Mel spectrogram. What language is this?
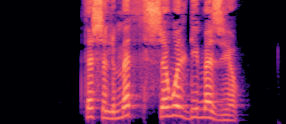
Kabyle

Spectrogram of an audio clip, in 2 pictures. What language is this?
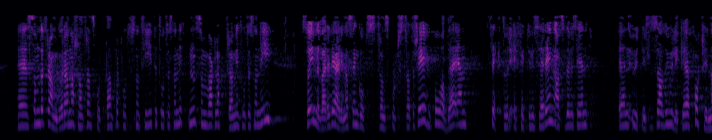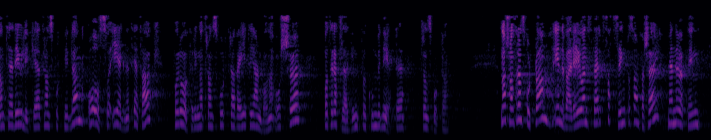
Norwegian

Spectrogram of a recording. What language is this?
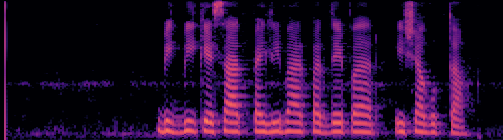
Urdu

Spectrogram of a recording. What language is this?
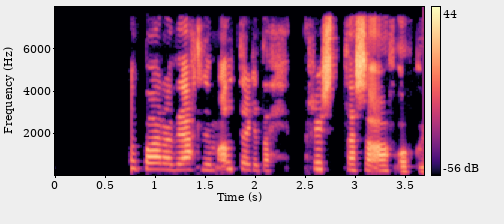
Icelandic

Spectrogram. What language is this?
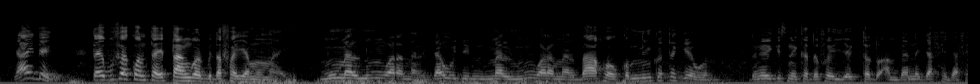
Wolof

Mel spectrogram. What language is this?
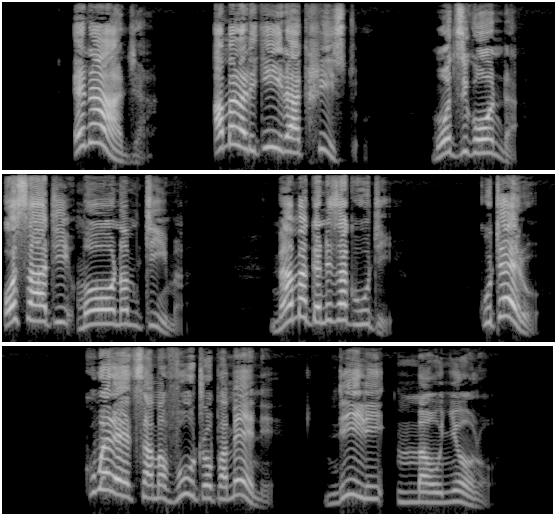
Nyanja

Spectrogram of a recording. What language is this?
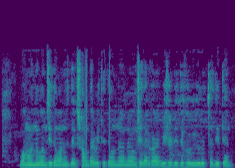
Bangla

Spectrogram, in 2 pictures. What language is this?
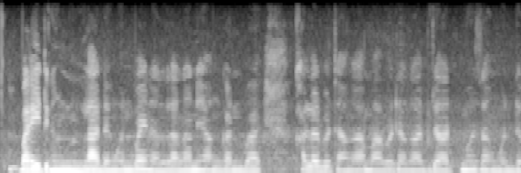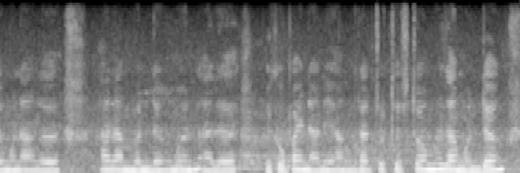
Bodo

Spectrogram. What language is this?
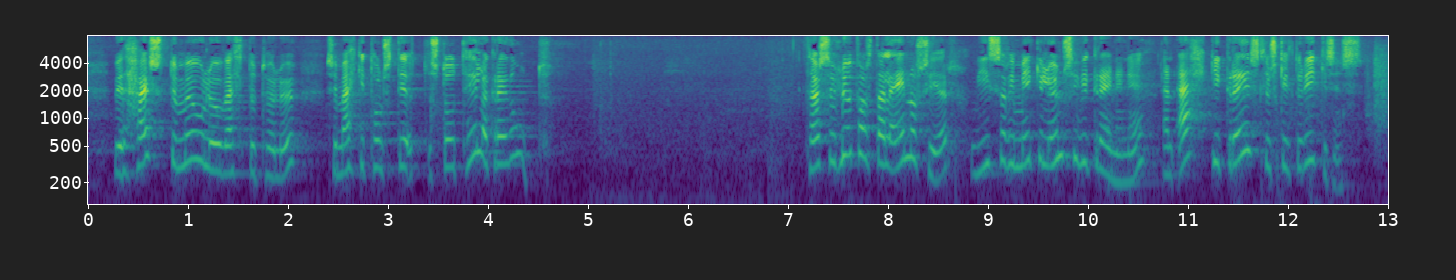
Icelandic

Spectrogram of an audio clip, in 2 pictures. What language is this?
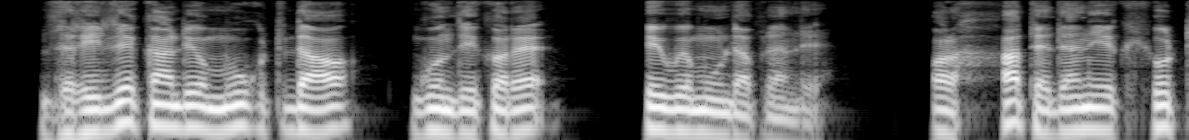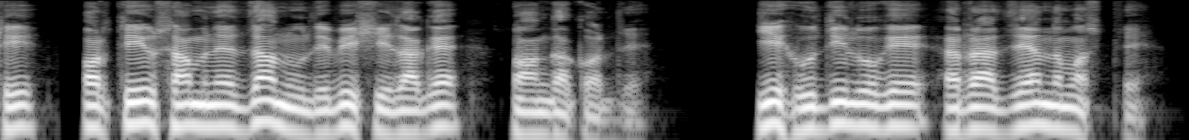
Kullu Pahari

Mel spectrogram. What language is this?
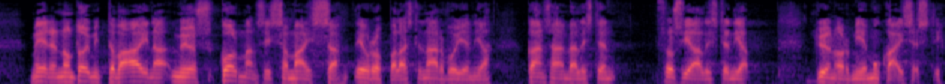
Finnish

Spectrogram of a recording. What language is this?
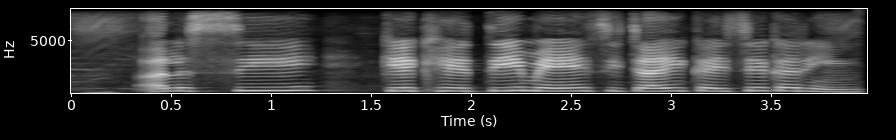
Bhojpuri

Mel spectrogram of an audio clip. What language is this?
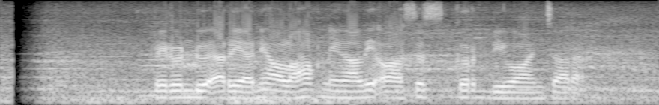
Sundanese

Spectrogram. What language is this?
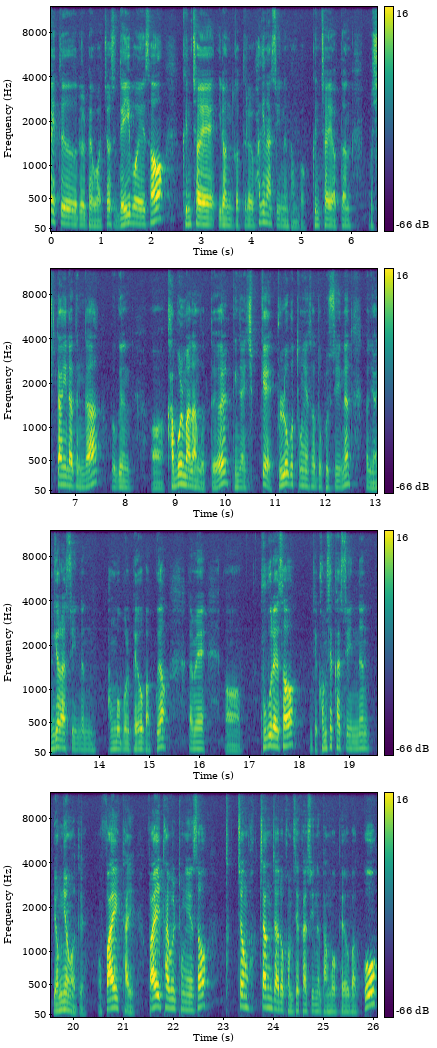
Korean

